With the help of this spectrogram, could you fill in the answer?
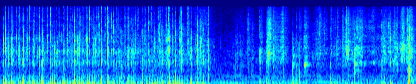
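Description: Fingertips tap rapidly on a white expanded polystyrene foam packaging insert, a hollow molded piece with a cutout held in both hands, making dense, hollow, low thumps with a crinkly edge. After about two and a half seconds the tapping stops, giving way to quieter, scattered scratching, rubbing and bright squeaks of fingers on the foam.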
